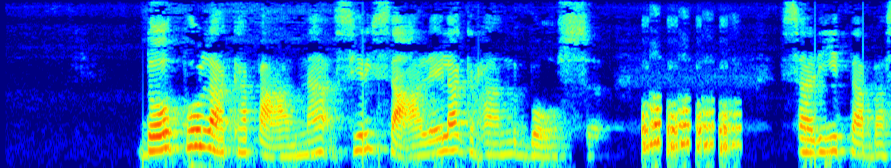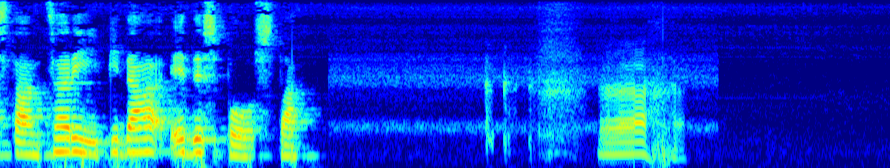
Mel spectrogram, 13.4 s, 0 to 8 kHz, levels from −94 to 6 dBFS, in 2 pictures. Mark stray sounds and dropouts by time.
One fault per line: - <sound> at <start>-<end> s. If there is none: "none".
- laugh at 4.8-5.6 s
- laugh at 10.3-11.9 s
